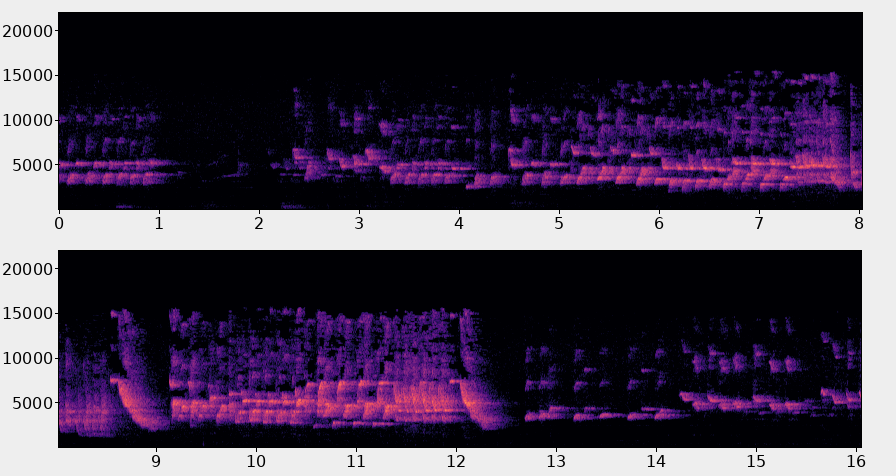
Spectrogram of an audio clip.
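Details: A goldfinch mule sings freely in a long, rapid, twittering song of bright trills and tinkling notes.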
